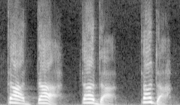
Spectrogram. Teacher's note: day the baby decides to try the voiced Dental consonant so you put the tongue behind the teeth but instead of holding back the actuation of the vocal cords you actually let them Buzz as the air goes by so instead of a t you get a a d sound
